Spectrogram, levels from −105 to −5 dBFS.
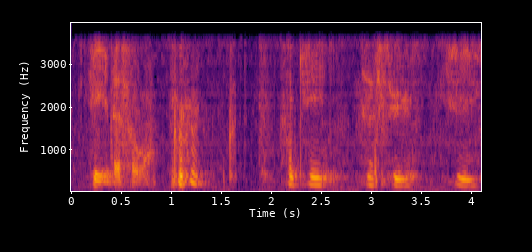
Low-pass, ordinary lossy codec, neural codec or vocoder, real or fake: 3.6 kHz; none; codec, 16 kHz, 16 kbps, FunCodec, trained on LibriTTS, 50 frames a second; fake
